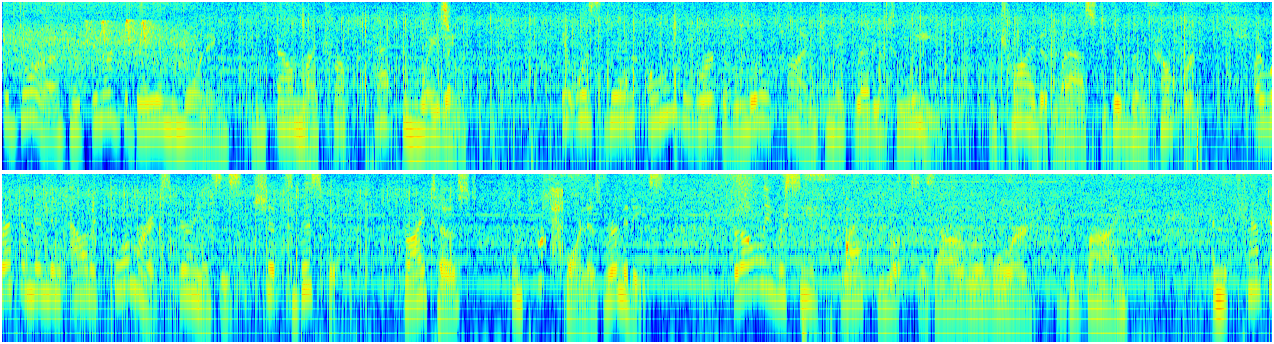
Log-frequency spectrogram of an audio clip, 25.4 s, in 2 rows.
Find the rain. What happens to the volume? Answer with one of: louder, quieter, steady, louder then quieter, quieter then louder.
quieter.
